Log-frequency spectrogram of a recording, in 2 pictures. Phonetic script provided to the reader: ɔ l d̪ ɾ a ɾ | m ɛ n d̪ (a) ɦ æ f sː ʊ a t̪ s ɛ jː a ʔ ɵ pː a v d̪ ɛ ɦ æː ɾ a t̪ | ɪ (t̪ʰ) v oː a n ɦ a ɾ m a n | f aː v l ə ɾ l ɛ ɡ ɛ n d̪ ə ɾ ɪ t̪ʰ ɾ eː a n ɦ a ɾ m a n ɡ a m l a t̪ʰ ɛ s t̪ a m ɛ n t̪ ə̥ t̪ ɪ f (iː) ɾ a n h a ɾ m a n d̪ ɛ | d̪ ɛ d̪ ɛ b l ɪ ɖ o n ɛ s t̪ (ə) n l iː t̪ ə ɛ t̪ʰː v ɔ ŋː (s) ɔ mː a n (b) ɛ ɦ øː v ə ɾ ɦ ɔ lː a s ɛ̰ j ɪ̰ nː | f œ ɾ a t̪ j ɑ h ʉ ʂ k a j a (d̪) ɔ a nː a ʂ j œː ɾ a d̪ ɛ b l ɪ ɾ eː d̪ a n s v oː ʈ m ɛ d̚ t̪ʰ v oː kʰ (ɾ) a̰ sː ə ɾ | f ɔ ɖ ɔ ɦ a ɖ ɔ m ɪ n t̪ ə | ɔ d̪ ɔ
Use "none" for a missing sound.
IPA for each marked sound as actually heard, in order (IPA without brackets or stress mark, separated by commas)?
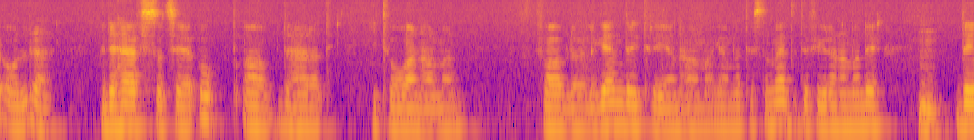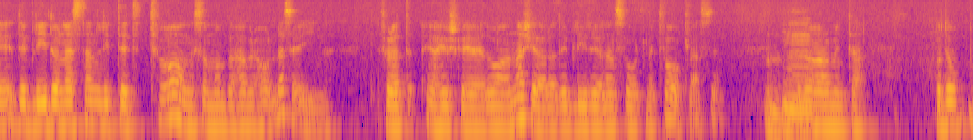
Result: ɛ, t̪ʰ, yː, a, s, b, d̪, l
